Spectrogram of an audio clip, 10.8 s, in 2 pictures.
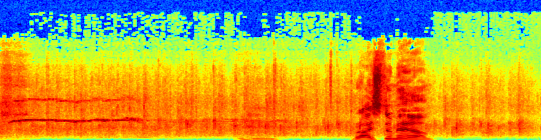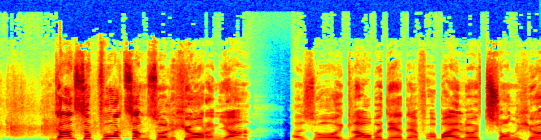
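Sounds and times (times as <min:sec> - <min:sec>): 
audience applauding: 0:00.0 - 0:07.1
speech: 0:02.4 - 0:02.9, 0:03.5 - 0:04.5, 0:05.9 - 0:10.8.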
